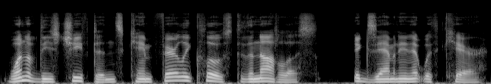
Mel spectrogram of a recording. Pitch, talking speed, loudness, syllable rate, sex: 130 Hz, 170 wpm, -19 LUFS, 5.5 syllables/s, male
